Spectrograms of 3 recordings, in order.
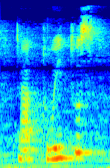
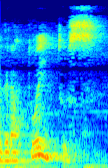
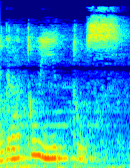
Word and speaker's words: gratuitos: colegas e o professor bom muitas pessoas às vezes fala é gratuitos em coloca a sílaba tônica ruim na verdade a gratuitos que cursos gratuitos então não é gratuitos é gratuito só comente isso aqui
